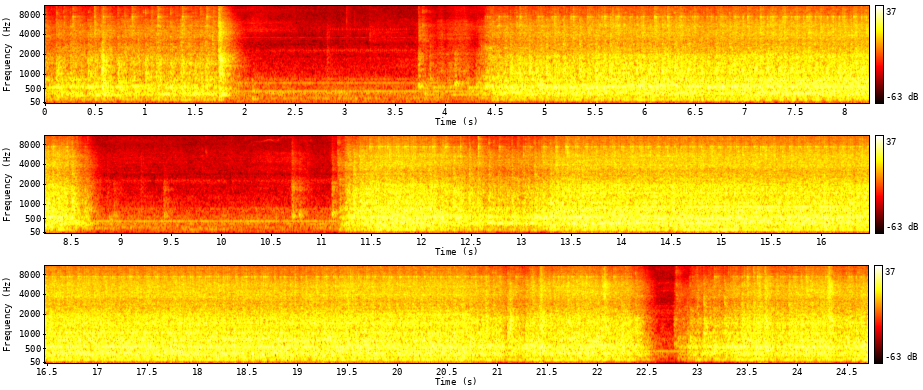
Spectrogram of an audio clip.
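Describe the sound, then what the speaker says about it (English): A sewing machine stitches squares onto rectangles of a wool-style Viking hood in long, loud, steady whirring runs, stopping briefly twice before starting again. "I put the squares onto the rectangles"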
